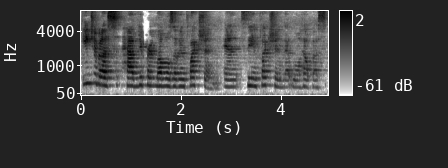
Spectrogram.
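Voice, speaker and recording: A woman's voice: on the high side, fairly quick, echoey room, low-quality recording. A woman co-leading a songwriting workshop over a video call, guiding the group step by step in an upbeat way.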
